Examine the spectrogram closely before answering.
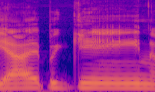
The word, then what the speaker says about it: ibogaine: So many of these guys go into therapy, the ibogaine. I'm afraid I'm mispronouncing that.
